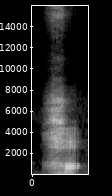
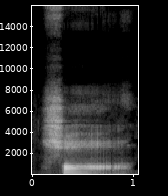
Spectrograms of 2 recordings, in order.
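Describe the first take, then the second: First: The vowel is short and cut off. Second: The vowel is long and drawn out. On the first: "to stop the tone or to cut the tone short" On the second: "is the long vowel"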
